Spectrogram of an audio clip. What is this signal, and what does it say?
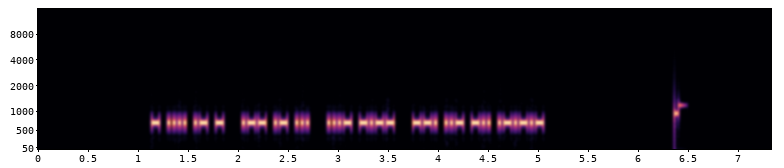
Morse code, heard as a keyed tone, about 42 wpm, 700 Hz. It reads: THAT WAS VY GUD.
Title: Sentences from Top 200 Words and Abbreviations 45wpm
